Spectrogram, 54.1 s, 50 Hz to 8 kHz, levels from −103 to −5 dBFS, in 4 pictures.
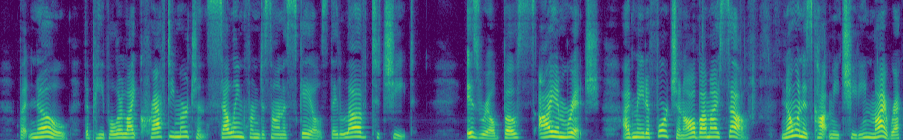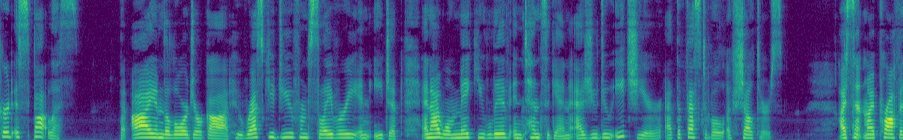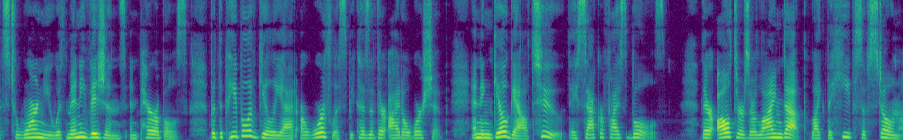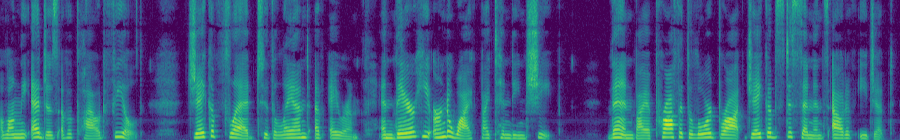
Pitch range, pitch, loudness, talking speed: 185-230 Hz, 205 Hz, -22 LUFS, 165 wpm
